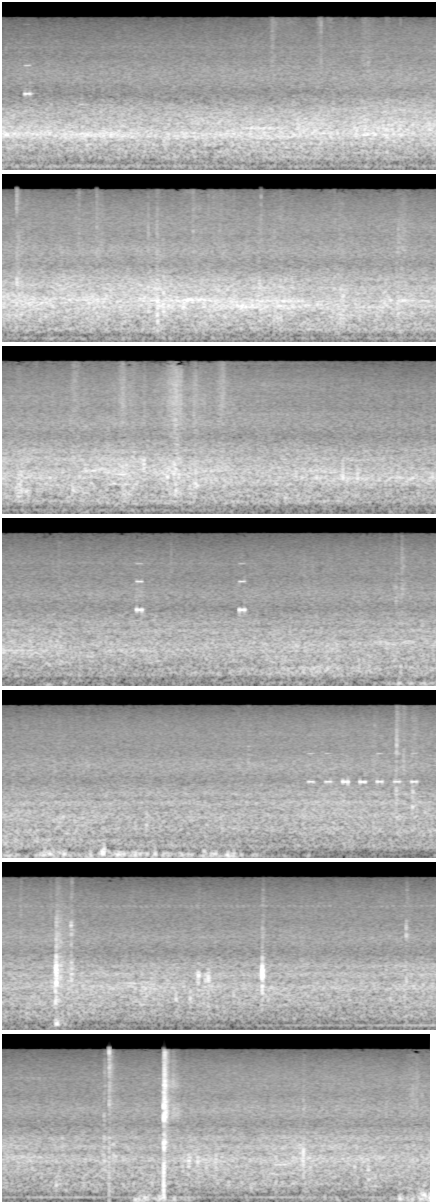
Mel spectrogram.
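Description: Steady outdoor background hiss with a few short electronic beeps: single beeps near the start and around the middle, then a quick run of about six in under a second, followed by a few sharp clicks.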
